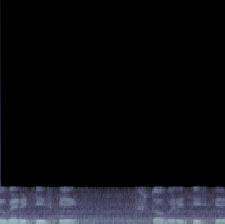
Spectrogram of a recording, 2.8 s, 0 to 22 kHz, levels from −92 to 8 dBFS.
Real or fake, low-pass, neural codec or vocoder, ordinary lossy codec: real; 3.6 kHz; none; none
